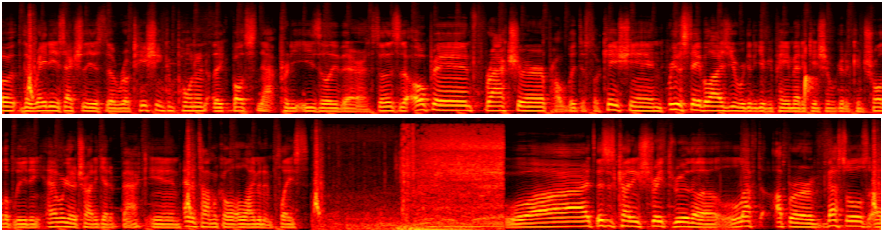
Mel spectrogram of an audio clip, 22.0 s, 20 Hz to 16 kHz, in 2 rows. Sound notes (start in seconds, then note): 16.0 chainsaw buzzing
